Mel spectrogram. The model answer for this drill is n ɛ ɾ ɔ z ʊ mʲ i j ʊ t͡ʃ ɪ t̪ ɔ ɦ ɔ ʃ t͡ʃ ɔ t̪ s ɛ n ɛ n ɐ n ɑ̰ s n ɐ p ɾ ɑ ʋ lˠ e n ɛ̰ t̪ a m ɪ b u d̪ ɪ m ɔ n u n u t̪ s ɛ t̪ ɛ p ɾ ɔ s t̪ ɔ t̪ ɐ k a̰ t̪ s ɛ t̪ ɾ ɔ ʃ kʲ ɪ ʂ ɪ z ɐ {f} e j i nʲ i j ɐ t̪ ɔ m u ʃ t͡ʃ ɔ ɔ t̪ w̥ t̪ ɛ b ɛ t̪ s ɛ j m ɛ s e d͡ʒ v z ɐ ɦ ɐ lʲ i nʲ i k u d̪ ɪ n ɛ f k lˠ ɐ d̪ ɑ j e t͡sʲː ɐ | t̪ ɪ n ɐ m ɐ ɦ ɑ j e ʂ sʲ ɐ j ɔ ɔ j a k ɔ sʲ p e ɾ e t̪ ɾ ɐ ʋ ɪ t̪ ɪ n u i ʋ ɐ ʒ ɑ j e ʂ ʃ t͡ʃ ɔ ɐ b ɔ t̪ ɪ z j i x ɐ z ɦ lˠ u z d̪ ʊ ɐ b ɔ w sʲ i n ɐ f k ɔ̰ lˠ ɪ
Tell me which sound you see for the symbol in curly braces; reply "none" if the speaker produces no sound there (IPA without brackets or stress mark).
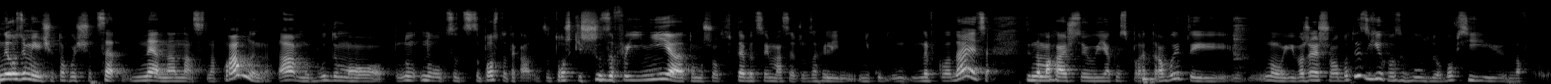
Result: f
